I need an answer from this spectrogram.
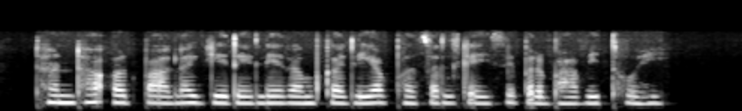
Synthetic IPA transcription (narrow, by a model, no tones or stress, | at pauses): ʈʰɐ̃ɳɖʱaʔɔːɾpaːlaɡɪɾeːleɾɐmkalijapʰɐsəlkəɪsepɾɐbʱaːʋɪt̪hoːiː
